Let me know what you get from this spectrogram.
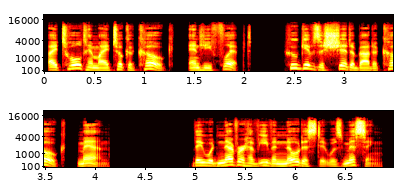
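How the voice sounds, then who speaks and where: A man's voice: mid-range voice, expressive, moderate pace, darkish tone, dry recording, clean studio sound, voice pushed up, close to an everyday voice. A man voicing a scared, wisecracking teenage boy friend. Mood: anxious.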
